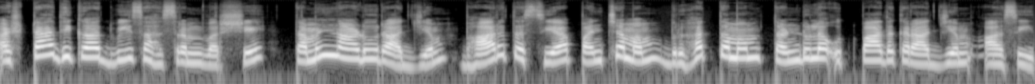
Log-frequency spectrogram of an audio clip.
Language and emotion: Sanskrit, neutral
